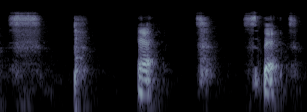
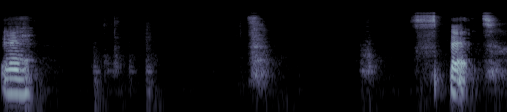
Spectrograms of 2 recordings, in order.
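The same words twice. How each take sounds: First: Sounds split S-p-at, then blended spat; sounding out words. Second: S-p-at sounded slowly, then spat; sounding out words. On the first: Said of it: "They go". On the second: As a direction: pull each sound, then blend spat. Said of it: "pull them down while you say it". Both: Shown as a demonstration.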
